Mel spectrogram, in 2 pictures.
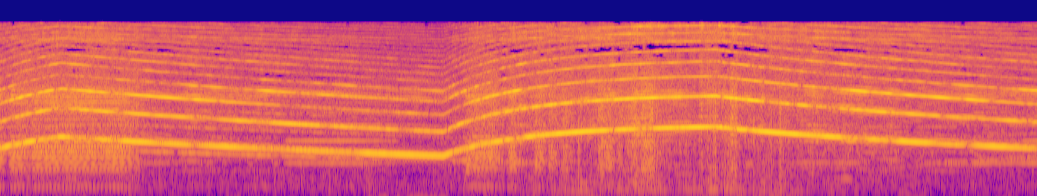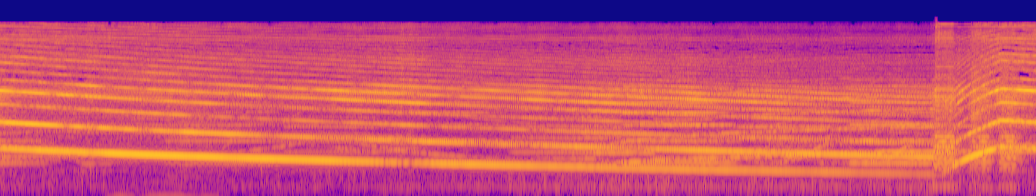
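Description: A siren wails loudly close by, slowly rising and falling.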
